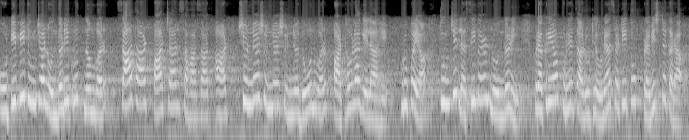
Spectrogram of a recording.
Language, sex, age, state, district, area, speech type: Marathi, female, 45-60, Maharashtra, Buldhana, urban, read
